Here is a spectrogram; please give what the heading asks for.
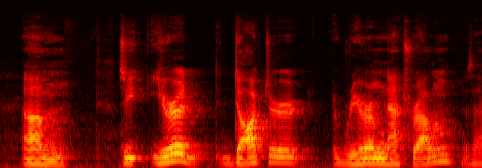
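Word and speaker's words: rerum naturalium: Alex yeah okay um so you're a doctor rearam naturalum is that how you pronounce yeah exactly that's Latin yeah and I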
